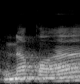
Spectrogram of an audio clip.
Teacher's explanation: Qalqalah Sugra qofnya dipantulkan dengan pantulan yang kecil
